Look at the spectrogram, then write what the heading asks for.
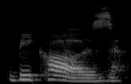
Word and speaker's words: because: Another word is was, because, these, those, please, always. So these are some very common words that we use all the time that are spelled with an S and pronounced with the Z sound.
